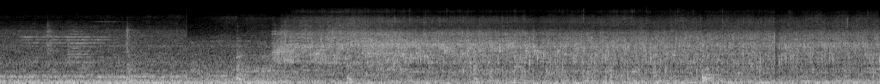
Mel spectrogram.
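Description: Food frying in a wok of hot fat on a gas burner: a loud, dense sizzling and bubbling hiss that starts suddenly about three seconds in, as meat and liquid go into the pan, over a steady low rumble.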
